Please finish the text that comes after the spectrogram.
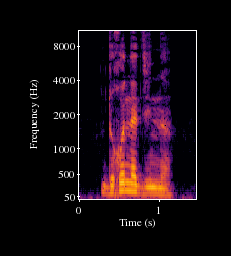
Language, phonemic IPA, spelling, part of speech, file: French, /ɡʁə.na.din/, grenadine, noun / adjective, LL-Q150 (fra)-grenadine.wav
- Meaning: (noun) grenadine; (adjective) feminine singular of grenadin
